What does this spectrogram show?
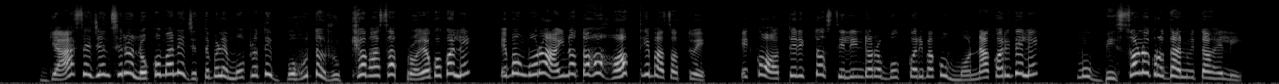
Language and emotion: Odia, angry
